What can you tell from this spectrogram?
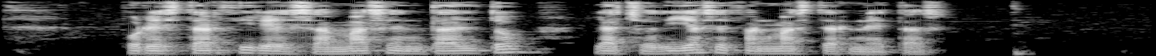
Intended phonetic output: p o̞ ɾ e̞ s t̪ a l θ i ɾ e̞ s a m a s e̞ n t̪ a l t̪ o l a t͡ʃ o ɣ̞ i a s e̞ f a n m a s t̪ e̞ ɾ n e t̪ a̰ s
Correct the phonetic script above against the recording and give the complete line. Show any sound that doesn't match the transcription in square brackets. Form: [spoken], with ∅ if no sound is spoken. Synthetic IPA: p o̞ ɾ e̞ s t̪ a [ɾ] θ i ɾ e̞ s a m a s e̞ n t̪ a l t̪ o l a t͡ʃ o [ð̞] i a s e̞ f a n m a s t̪ e̞ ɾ n e t̪ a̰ s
